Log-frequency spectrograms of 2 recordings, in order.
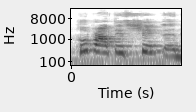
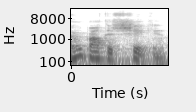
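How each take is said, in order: First: The question is said loudly. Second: The question is said quietly. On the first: The speaker calls it wrong. "I ain't gonna say it that loud" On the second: The speaker calls it right. "I'm gonna be asking my friends"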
